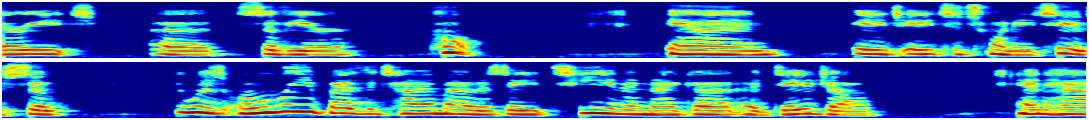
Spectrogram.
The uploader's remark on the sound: Recorded Oct 2022 in a drop-in audio setting at Reddit.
